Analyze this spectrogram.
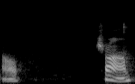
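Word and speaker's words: ultrā: Ultri, ultrum, excuse me, ultram because it's feminine, and then ultra with a long A for the ablative.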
